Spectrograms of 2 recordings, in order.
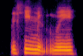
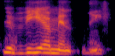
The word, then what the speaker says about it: vehemently: that does sound like beanly it does sound like Jo to be feisty every time I say this you start talking it's pronounced vehemently vehemently thank you I couldn't pronounce it right I'm like I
